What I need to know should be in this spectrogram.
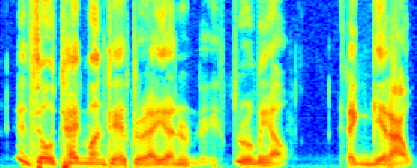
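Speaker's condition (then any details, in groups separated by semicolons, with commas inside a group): Cerebral palsy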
